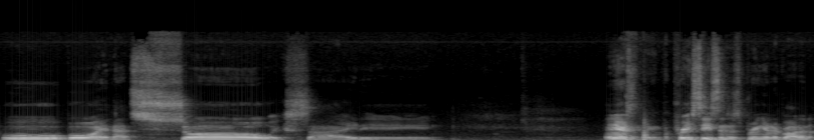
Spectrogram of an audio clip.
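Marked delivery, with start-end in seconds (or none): 0.0-4.4 very slow, dragged mock excitement; sarcastic drawn-out enthusiasm. Vlogger dragging out fake preseason excitement. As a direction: stretch every word in bored sarcasm. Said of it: "You can hear the enthusiasm in my voice".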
